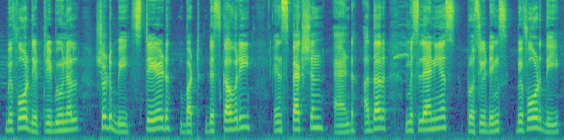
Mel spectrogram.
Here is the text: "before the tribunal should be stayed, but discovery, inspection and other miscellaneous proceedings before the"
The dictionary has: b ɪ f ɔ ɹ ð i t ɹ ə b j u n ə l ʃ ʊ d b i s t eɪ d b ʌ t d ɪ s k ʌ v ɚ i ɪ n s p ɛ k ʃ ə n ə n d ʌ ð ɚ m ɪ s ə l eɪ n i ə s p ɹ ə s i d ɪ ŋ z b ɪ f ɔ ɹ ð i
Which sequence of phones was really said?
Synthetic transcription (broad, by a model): b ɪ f ɔ ɹ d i t ɹ ə b j u n ə l ʃ ʊ d b i s t eɪ d b ʌ t d ɪ s k ʌ v ɚ i ɪ n s p ɛ k ʃ ə n ə n d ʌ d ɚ m ɪ s ə l eɪ n i ə s p ɹ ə s i d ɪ ŋ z b ɪ f ɔ ɹ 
